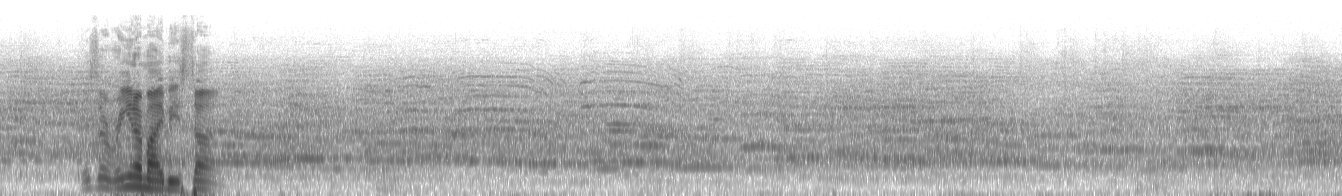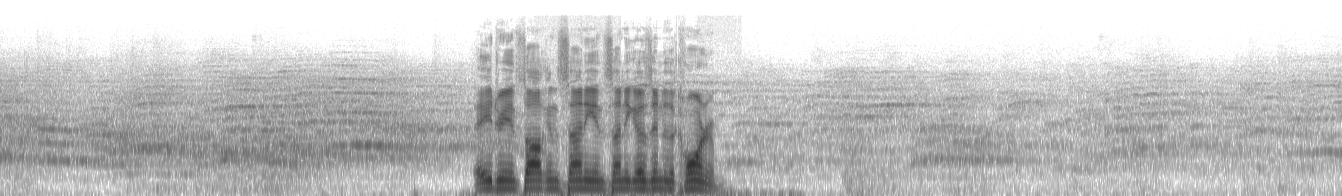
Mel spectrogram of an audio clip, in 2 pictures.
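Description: A crowd of spectators murmurs and chatters in a large echoing hall.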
